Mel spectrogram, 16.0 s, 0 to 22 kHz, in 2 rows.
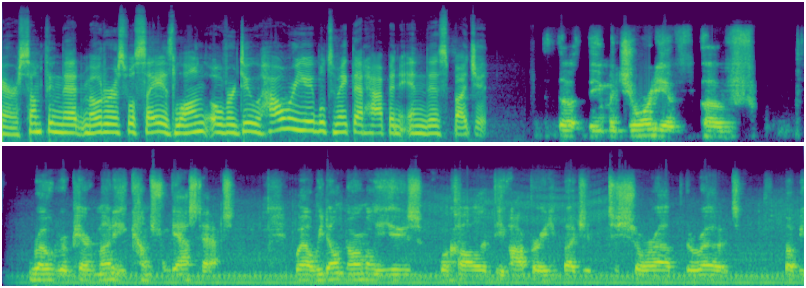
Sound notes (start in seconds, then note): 8.7 machinery whirring; 12.4 rakes scraping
